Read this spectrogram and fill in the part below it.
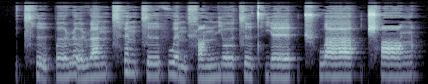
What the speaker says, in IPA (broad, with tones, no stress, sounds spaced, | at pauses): t͡sʰ ɹ̩˨˩ p ɤ˧˥ ɻ ɤ̰˨˩ ɻ a˥ n t͡sʰ ə˥˩ n t͡s ɹ̩˧˥ f w ə̰˨˩ n x ɑ˧˥ ŋ n̪ j o˥ ʊ̯ t͡s ɹ̩˥ t̪ʰ j ɛ˥ | ʈ͡ʂʰ w ä˥ | ʈ͡ʂʰ ɑ˥ ŋ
